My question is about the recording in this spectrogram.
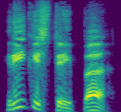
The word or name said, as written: Ri Qui Istripa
